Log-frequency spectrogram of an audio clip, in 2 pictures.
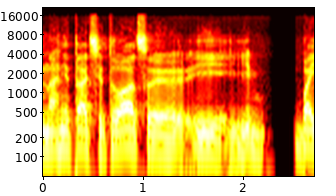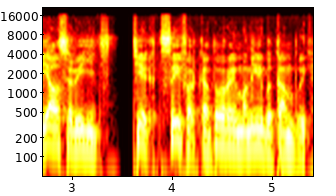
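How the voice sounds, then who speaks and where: With ordinary pitch variation and a medium pitch, a man talks in an unremarkable speaking voice. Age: 30s. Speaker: former merchant sailor, ship mechanic. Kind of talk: recorded personal testimony.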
